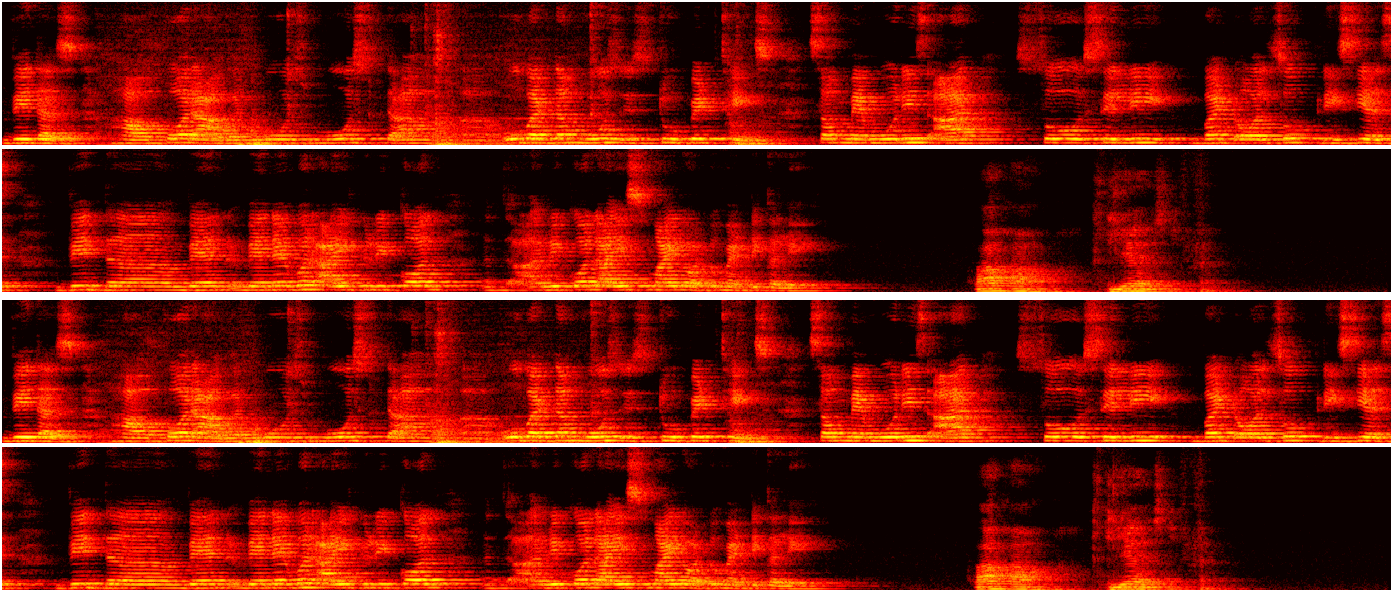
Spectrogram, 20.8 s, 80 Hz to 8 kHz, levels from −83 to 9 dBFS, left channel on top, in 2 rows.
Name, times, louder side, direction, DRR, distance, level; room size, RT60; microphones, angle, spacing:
voice 1, 0.0-5.8 6.1-10.5 10.8-16.5, right 1 dB, 5° right, -2 dB, 0.4 m, -21 dB
Motor vehicle (road), 0.7-2.3 2.6-4.7 5.3-5.8, right 1 dB, 90° left, 1.5 m, -30 dB
voice 2, 17.7-18.4 18.7-19.4, equal, 60° right, -5 dB, 0.8 m, -25 dB
3.1 x 2.2 x 2.2 m, 0.86 s
head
